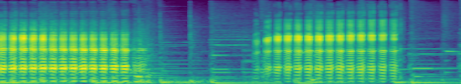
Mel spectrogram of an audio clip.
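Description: A goat gives two quavering, nasal bleats, each lasting about a second with a fast tremolo, separated by a short pause; faint music hums underneath.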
